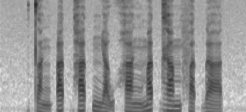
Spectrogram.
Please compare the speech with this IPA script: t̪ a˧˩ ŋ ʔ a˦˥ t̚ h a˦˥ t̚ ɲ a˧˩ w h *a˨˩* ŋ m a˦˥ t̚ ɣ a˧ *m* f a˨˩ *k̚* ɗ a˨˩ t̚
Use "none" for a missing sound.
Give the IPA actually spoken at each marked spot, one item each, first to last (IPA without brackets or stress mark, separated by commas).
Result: a˨˩, m, t̚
